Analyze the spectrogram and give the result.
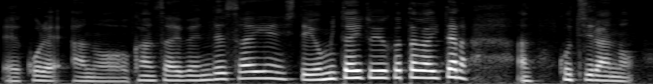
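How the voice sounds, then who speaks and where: A woman from Tokyo telling a ghost story in a hushed, dramatic way, sinking into whispers and voicing the eerie sounds herself. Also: on the low side, animated, brisk, clear, resonant tone. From Tokyo, Japan. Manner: hushed, dramatic, dropping to whispers at tense moments; sound effects voiced aloud. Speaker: ghost story author and narrator.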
